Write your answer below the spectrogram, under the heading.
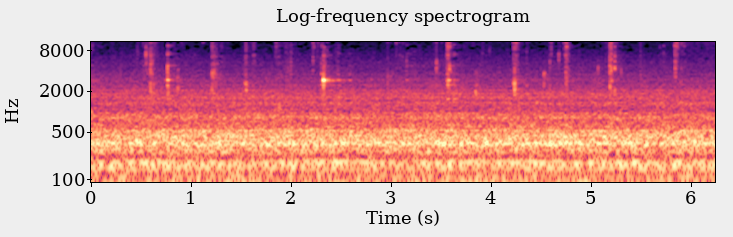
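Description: Close-up chewing and wet mouth clicks while eating a soft, fluffy egg bite, over a steady low background hum. One sharper click stands out about two seconds in.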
